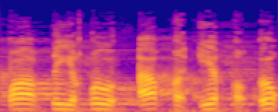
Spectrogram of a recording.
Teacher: اس کو زبان کی جڑ اور لہات سے ادا کرنا ہے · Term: قاف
